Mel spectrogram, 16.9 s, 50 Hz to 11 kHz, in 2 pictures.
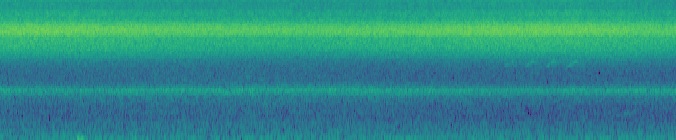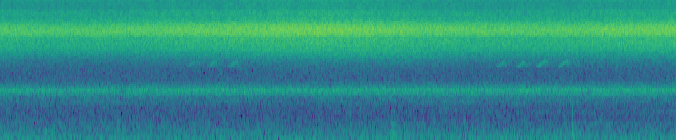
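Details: A dense chorus of periodical cicadas, Brood X in 2021 at near-peak numbers, with males making a steady droning hum with a high, hissing shimmer said to be as loud as a jet airplane.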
